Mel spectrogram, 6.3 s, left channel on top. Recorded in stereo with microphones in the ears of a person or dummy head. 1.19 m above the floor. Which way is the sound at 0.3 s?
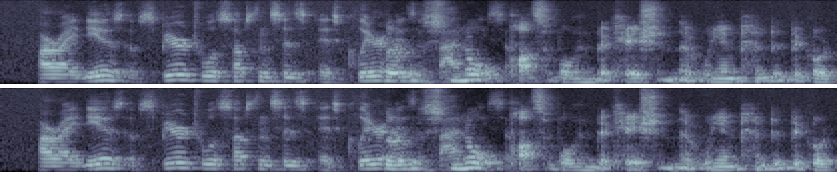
5° left (ahead or behind).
